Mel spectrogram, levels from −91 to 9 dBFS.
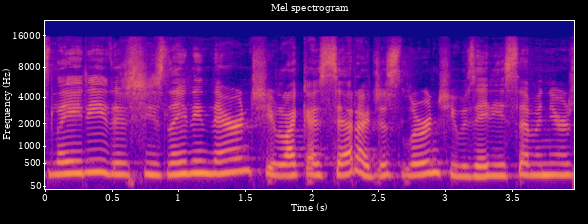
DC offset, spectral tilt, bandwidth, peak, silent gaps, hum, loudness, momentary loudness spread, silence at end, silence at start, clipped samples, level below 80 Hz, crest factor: under 0.1%; -2 dB/octave; 16 kHz; -6 dBFS; none; none; -21 LUFS; 3 LU; 0 s; 0 s; under 0.1%; -72 dBFS; 16 dB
